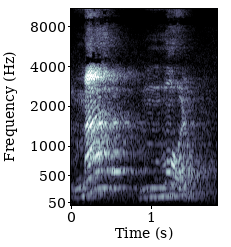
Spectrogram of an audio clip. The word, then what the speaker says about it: mármol: Un ejemplo, la palabra mármol. Fíjate, tiene dos sílabas, un tipo de palabra bisílaba. La mayor fuerza de la voz, la sílaba tónica está en la penúltima, mármol.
